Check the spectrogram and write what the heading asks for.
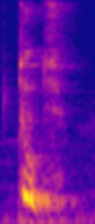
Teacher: The final E makes the T sound. And the final S, as very often, you don't hear it. So, toutes les fêtes, you will note then that when it's feminine, you don't hear any difference if it's singular or plural.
